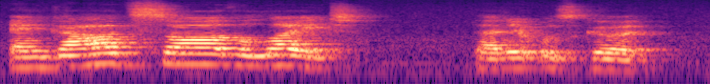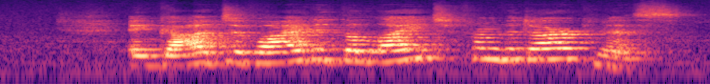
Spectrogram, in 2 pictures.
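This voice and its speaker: A woman reading aloud for a children's storytime in a slow, deliberate, expressive way. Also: fairly high pitch. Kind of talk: read-aloud storytime with chatty asides. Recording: echoey room, distant mic, faint noise.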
